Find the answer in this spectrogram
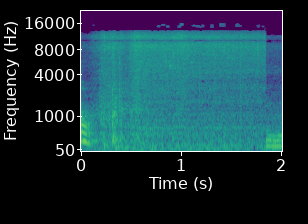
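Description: Raw sausages going into a pot of boiling liquid, which bubbles and hisses steadily. The sound cuts off suddenly just before the end.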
